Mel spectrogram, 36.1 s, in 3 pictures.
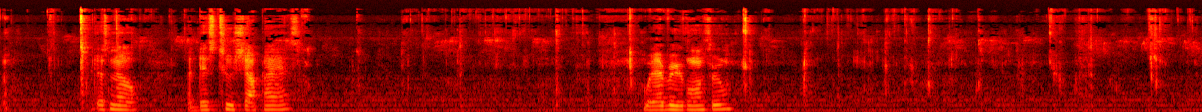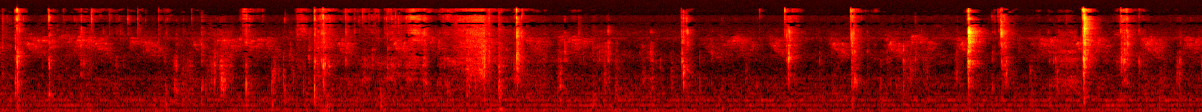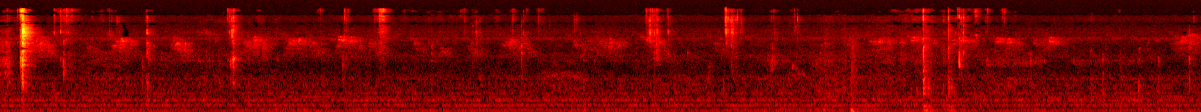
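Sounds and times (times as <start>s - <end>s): chewing with wet clicks: 0.0s - 1.8s, 3.0s - 6.5s, 7.1s - 16.4s, 17.1s - 32.1s, 33.2s - 36.0s
faint steady hum: 0.0s - 36.0s
lip smacks: 22.8s - 23.5s, 24.2s - 24.8s.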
